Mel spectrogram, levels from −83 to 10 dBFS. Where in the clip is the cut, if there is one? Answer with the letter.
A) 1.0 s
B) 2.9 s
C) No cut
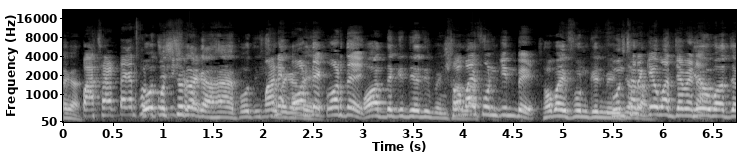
C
